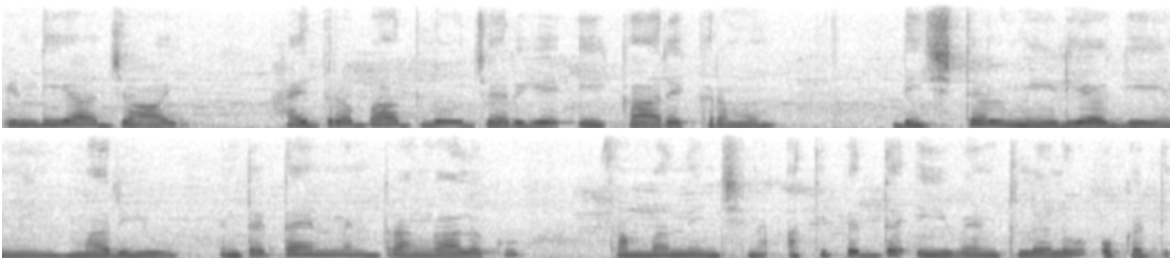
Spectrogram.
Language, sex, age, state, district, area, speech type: Telugu, female, 18-30, Telangana, Jayashankar, urban, spontaneous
